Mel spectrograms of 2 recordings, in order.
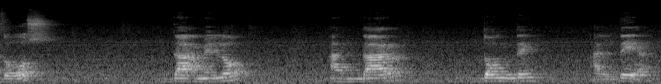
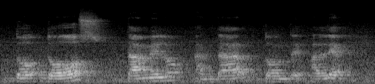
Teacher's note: la oclusiva dental o alveolar sonora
